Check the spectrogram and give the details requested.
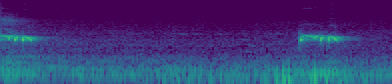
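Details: Wild local zebra dove: two short trilled cooing phrases of rapid, clipped notes, the second following about three seconds after the first, with a low background drone throughout.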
